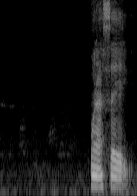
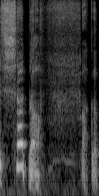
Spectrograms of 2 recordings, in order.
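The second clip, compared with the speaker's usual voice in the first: whispered aside; 5 dB quieter, much slower than usual. Real, not acted. Aside cutting off neighbors.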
